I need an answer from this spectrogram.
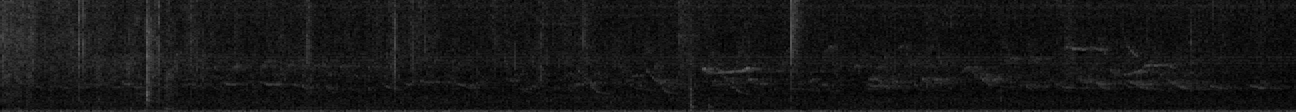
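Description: Songbirds chirping and twittering in short, repeated calls over a steady low rumble, with a few faint clicks.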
